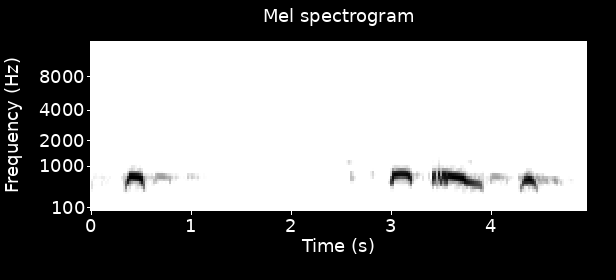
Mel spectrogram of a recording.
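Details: Cooing spotted dove used to stir up wild doves: a lone short coo, a quiet gap, then a full phrase of brief coo, drawn-out downward-sliding coo and final short coo, in a quiet setting.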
